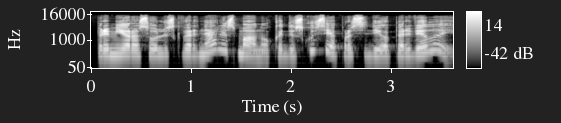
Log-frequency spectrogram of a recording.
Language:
Lithuanian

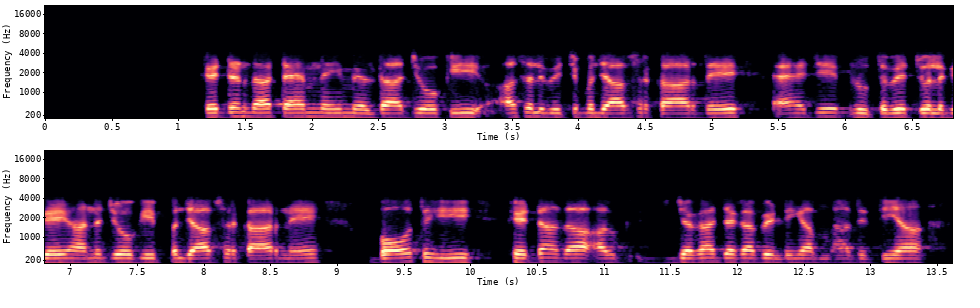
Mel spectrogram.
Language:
Punjabi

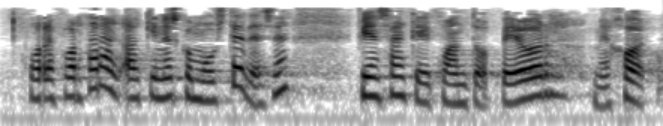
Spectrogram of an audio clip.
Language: Spanish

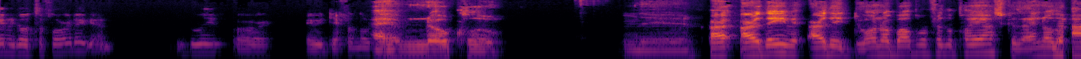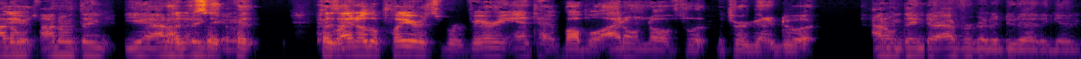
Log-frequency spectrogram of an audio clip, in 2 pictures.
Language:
English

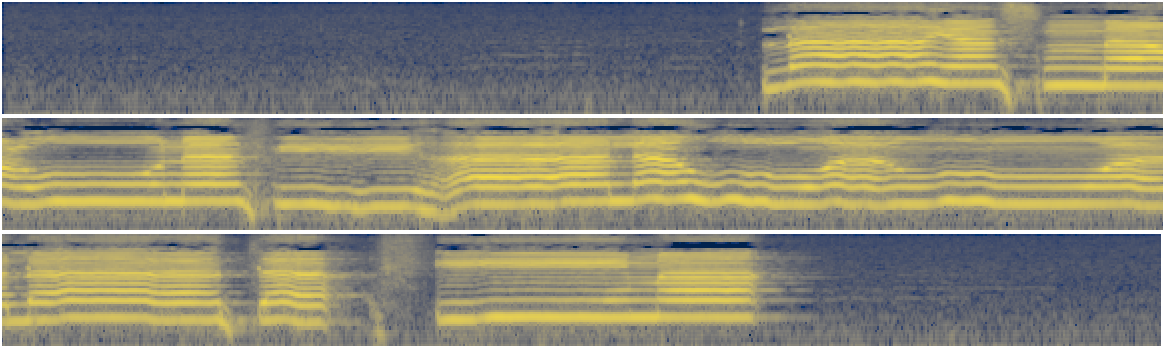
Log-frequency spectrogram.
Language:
Arabic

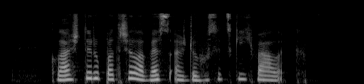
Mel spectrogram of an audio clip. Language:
Czech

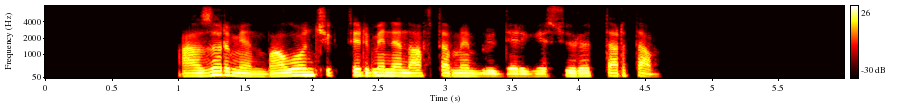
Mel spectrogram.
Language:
Kyrgyz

